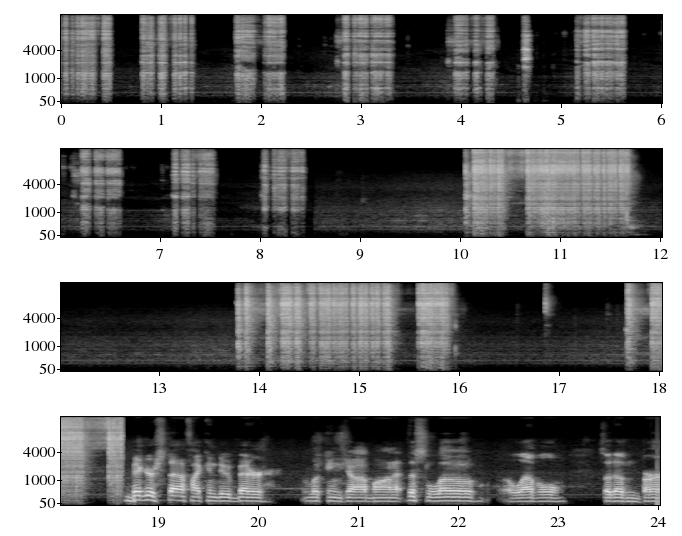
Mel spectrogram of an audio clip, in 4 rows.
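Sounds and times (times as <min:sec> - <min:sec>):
welder arc crackling: 0:00.0 - 0:04.4, 0:05.2 - 0:08.6, 0:10.1 - 0:11.9, 0:13.8 - 0:16.1, 0:17.7 - 0:18.8
faint welder hum: 0:00.0 - 0:12.0, 0:13.7 - 0:22.1.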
